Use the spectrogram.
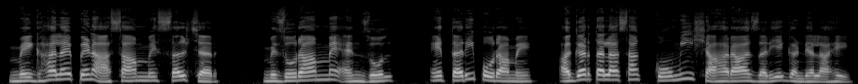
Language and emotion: Sindhi, neutral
